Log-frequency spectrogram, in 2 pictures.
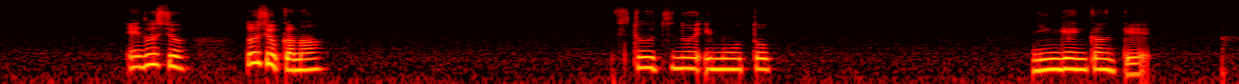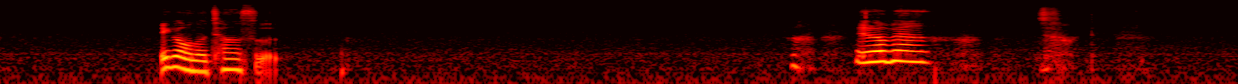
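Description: A young woman speaks calmly in short bursts, close to a microphone.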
